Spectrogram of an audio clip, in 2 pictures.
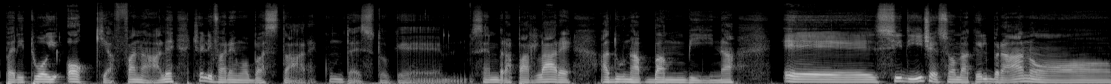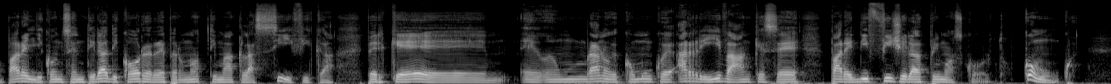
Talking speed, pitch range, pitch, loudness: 130 wpm, 105-120 Hz, 110 Hz, -24 LUFS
